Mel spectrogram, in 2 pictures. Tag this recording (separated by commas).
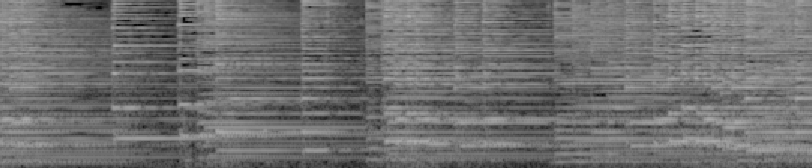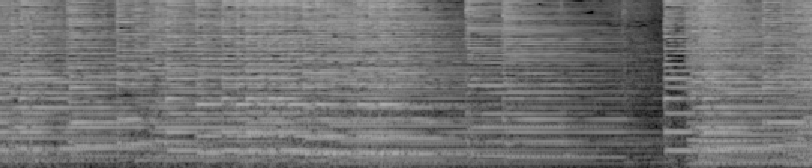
playing harpsichord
